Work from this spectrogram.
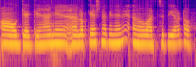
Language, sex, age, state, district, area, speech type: Malayalam, female, 30-45, Kerala, Kozhikode, urban, spontaneous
